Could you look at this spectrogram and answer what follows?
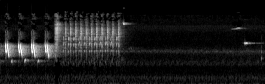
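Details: A common nightingale (Luscinia megarhynchos) gives four loud, evenly spaced notes, then a dense buzzy rattle lasting over a second and a high thin whistle. A quiet silence follows before two faint high whistles.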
